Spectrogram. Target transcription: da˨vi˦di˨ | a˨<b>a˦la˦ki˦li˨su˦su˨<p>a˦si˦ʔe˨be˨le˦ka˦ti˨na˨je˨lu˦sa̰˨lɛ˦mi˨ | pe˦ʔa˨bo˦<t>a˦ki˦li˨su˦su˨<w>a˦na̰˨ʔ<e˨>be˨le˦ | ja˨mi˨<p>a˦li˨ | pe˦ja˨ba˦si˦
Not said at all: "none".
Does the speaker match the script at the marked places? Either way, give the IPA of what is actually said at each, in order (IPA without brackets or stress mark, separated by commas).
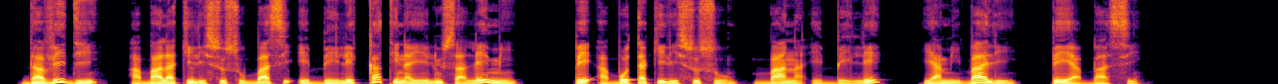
b, b, t, b, e˨, b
